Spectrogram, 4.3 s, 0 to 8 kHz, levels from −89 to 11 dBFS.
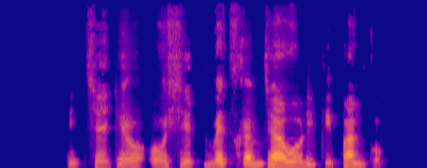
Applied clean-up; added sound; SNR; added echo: neural mask model Resemble Enhance denoiser.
